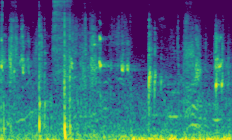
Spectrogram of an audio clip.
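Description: Tennis ball struck by rackets and bouncing on a hard court during a doubles rally: a few sharp, separate hits over about two seconds, over a steady low rumble of wind on the microphone.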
